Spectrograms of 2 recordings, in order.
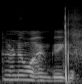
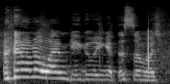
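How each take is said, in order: First: Said in the usual way. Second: Louder, quicker, laughing through it; giggling. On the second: Real, not acted. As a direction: giggle helplessly as you talk.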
